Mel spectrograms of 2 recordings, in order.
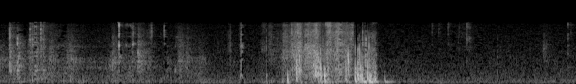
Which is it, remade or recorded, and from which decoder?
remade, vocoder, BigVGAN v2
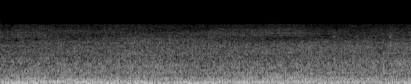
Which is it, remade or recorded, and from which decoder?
recorded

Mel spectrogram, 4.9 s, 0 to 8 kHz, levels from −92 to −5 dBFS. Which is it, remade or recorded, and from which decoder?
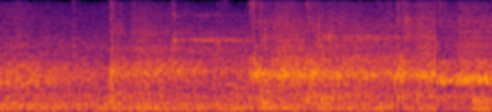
recorded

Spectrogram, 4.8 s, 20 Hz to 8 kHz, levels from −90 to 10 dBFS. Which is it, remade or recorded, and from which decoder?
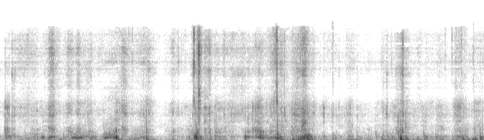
remade, autoencoder, DAC-VAE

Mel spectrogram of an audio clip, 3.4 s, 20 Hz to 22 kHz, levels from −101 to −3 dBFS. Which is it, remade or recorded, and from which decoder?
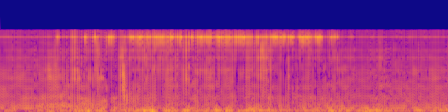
remade, vocoder, BigVGAN v2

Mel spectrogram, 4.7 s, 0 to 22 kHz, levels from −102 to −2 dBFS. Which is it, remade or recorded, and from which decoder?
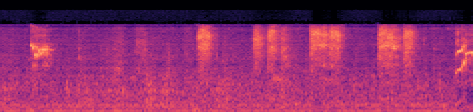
remade, autoencoder, DAC-VAE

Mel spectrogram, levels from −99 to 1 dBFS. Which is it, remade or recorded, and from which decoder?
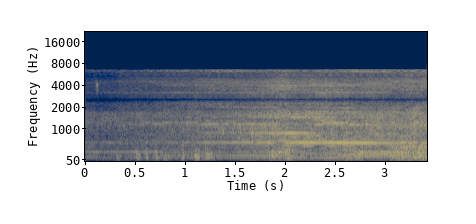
remade, codec, SNAC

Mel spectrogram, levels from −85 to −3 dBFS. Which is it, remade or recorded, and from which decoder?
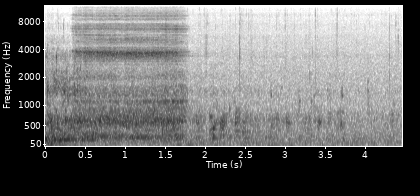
recorded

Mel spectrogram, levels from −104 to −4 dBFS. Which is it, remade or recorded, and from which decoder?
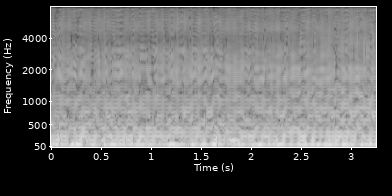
remade, vocoder, BigVGAN v2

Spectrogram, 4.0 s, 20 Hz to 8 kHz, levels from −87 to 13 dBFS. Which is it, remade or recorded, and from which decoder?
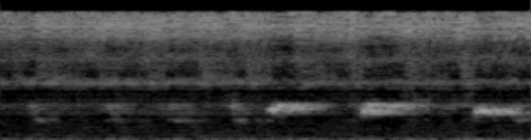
remade, vocoder, HiFi-GAN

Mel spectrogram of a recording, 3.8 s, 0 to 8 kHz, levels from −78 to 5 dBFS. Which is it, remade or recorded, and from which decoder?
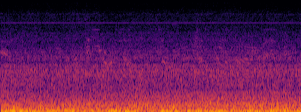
recorded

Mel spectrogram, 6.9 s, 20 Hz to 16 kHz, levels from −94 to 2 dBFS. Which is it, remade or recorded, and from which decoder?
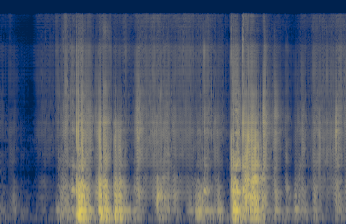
remade, vocoder, BigVGAN v2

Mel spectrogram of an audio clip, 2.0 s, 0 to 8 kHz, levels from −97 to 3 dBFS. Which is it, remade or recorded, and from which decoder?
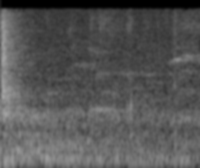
recorded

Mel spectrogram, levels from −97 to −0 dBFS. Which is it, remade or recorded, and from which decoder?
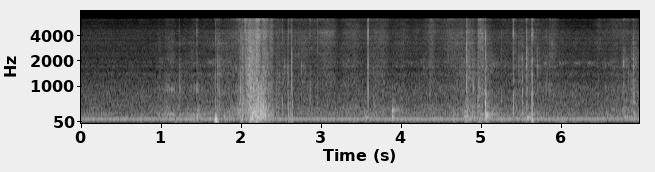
remade, autoencoder, DAC-VAE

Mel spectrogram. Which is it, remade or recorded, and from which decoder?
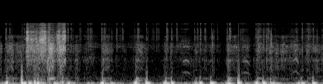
recorded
